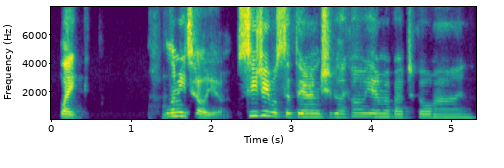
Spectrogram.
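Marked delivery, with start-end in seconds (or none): 3.7-5.3 soft, hushed, chill, easygoing voice. Describing how CJ acts before going on at her shows, imitating CJ's quiet, soft voice. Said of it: "you have such a nice, quiet, soft voice".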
